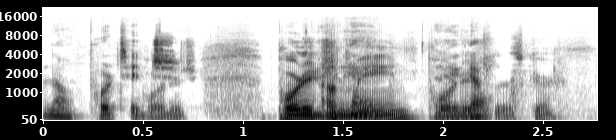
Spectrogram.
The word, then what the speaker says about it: Portage: because it's um oh what guys it's not Portage let's go it's Portage olisker good to know thank you kiddana that's how it's pronounced I did not know Portage in Maine not Portage yeah it's pretty spelled the same as just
